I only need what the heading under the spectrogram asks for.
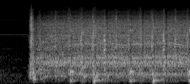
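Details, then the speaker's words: Audi RS3 8V, 2.5L five-cylinder, cranking during compression test on cylinder one: quick, even cranking with no labouring on compression. Zero compression, suspected valves hitting piston after timing jumped; engine needs stripping down. "did you see that zero compression on the engine on cylinder number one"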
